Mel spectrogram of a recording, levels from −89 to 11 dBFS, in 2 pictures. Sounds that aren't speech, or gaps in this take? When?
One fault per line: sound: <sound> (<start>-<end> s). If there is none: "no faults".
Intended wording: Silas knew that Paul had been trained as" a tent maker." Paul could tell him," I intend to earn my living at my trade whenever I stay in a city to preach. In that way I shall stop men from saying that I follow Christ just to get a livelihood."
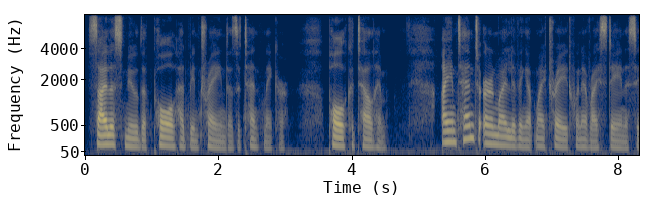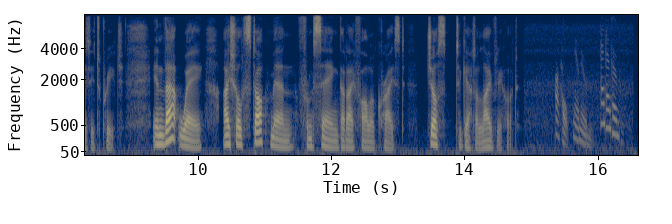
sound: chirp (15.4-16.4 s)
